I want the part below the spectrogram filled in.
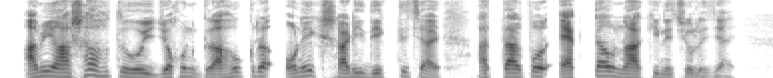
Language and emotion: Bengali, sad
